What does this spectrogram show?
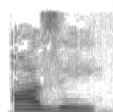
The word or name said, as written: ossie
